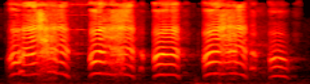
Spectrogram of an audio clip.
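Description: A baby cries loudly in five wailing bursts, each rising and falling in pitch, with brief gasping pauses between them.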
